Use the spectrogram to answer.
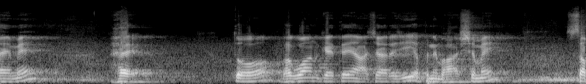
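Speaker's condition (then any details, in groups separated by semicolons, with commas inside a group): No condition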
